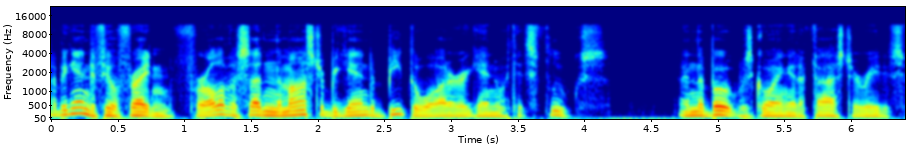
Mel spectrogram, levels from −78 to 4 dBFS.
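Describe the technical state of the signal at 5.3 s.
No fault is audible at 5.3 s; the speech signal is intact at that moment.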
